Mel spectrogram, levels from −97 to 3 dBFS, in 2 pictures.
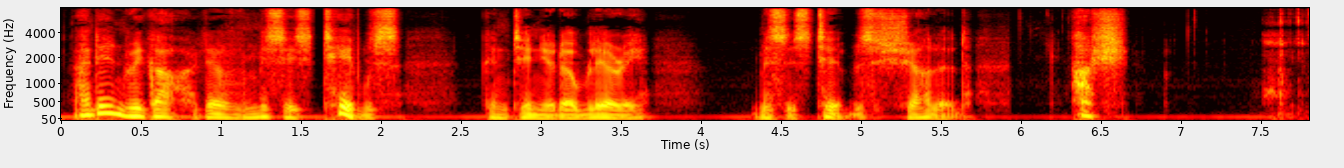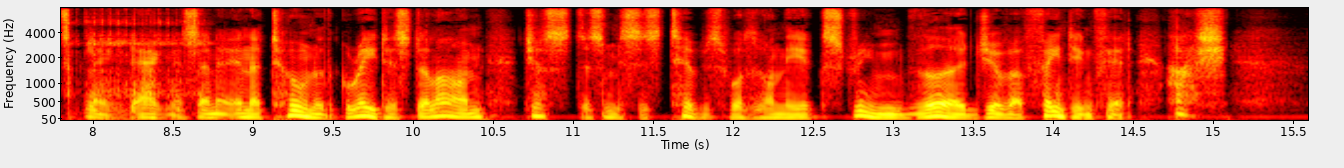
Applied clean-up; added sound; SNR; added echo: neural mask model RNNoise.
